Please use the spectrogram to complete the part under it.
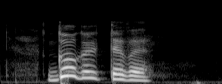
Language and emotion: Russian, positive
